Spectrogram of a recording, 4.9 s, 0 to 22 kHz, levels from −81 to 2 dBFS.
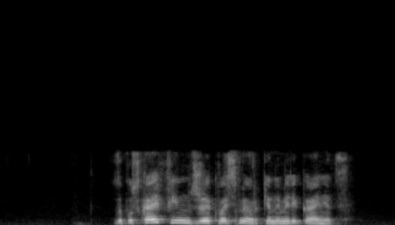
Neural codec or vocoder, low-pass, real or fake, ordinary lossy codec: none; 7.2 kHz; real; AAC, 32 kbps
